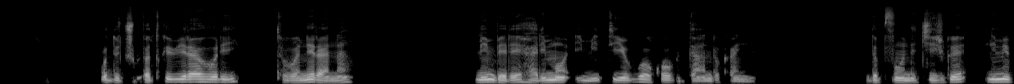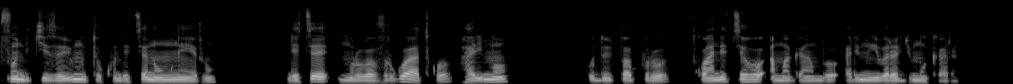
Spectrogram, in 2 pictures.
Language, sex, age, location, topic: Kinyarwanda, male, 25-35, Huye, health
